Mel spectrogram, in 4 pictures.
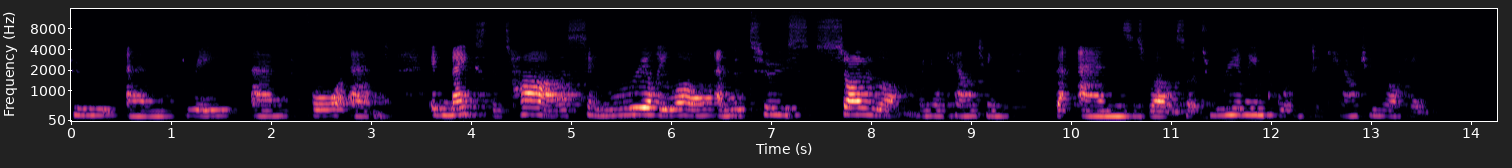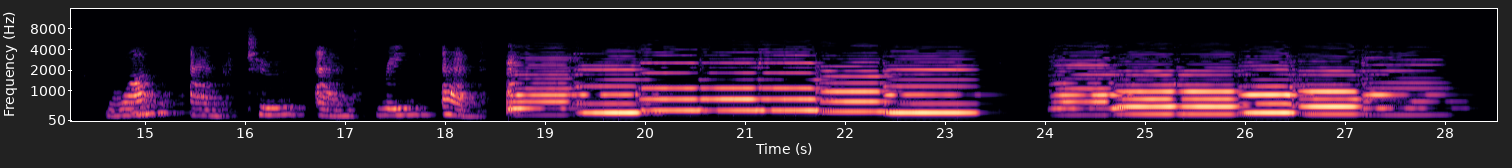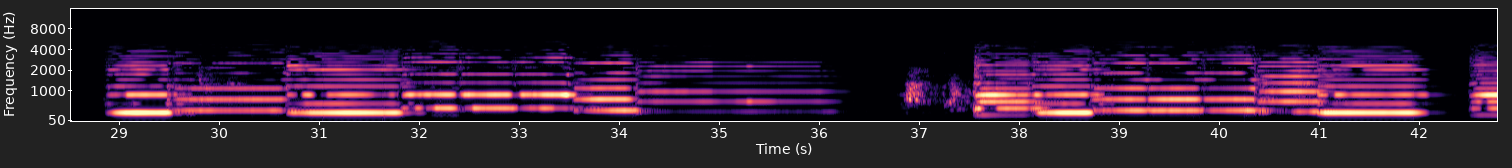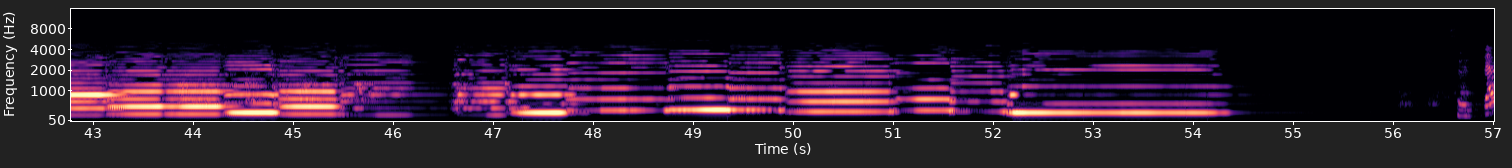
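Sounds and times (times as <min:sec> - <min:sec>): solo violin melody: 0:18.6 - 0:28.2, 0:28.8 - 0:36.4, 0:37.5 - 0:54.6.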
